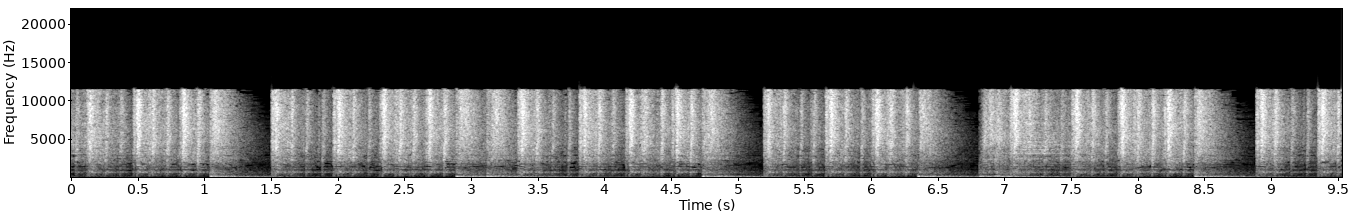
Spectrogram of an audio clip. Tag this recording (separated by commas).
Music, Percussion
